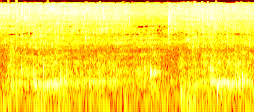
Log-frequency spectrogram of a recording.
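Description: A person splashes water onto their face.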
